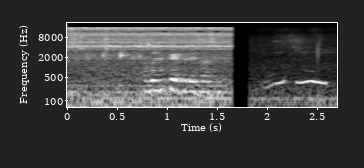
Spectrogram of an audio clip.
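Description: Water runs into a sink.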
